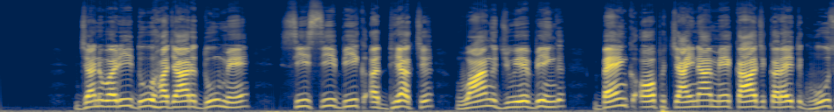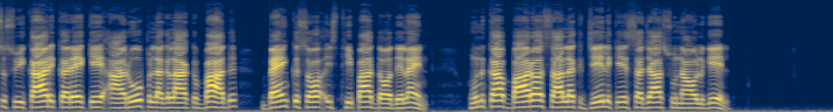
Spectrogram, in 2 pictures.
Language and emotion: Maithili, neutral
